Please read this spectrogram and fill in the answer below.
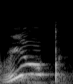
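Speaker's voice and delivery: sudden high squeal of a trapped fox; fox yelp. Acted. Fox caught in the loop, high squeal. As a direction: shriek it out like a snared fox.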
